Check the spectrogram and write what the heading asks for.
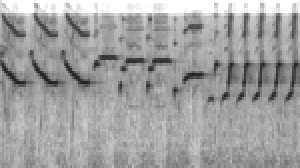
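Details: Natural song of a Belgian canary with loud, high descending whistled slurs, a few sustained clear whistled notes, then a closing burst of rapid repeated upward-flicking notes.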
